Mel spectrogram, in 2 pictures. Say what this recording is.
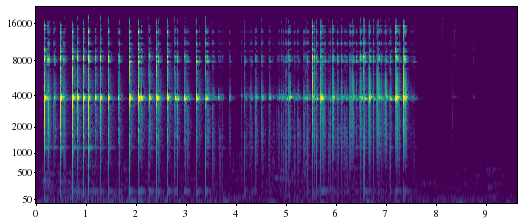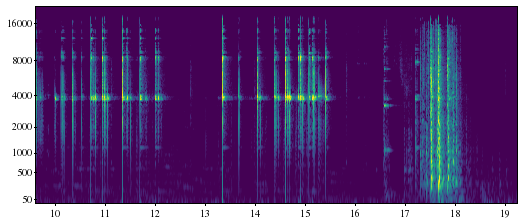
Glass bottles dinging and then getting put back in their plastic box.
Recorded with Zoom H2. Edited with Audacity.
clang, cling, bottles, ting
